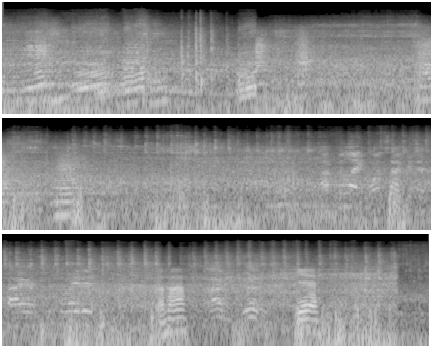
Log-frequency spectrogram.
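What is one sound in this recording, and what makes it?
A dirt bike engine revs up and down sharply, close by.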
